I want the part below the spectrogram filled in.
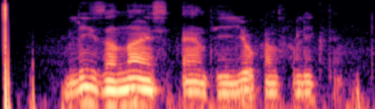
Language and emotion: Russian, neutral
